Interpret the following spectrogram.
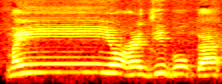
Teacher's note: നൂൻ സാക്കിനയ്ക്ക് ശേഷം ഇദാം ബിഗുന്നയുടെ അക്ഷരമായിട്ടുള്ള യാ വന്നു. നൂൻ സാക്കിനയെ യായിലേക്ക് ലയിപ്പിച്ച് ഉന്നയോടുകൂടി ഓതാൻ ശ്രദ്ധിക്കുക.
